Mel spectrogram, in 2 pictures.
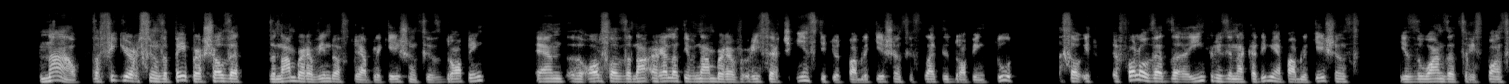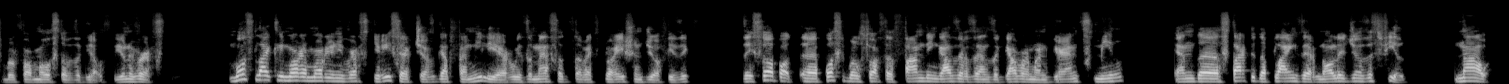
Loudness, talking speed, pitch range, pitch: -19 LUFS, 175 wpm, 125-150 Hz, 135 Hz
